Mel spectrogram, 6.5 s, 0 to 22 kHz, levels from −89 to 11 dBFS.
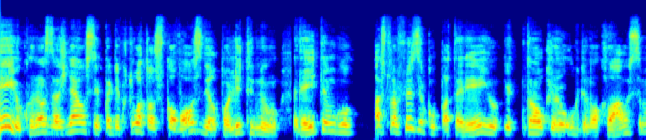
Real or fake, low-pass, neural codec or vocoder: fake; 14.4 kHz; codec, 44.1 kHz, 3.4 kbps, Pupu-Codec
